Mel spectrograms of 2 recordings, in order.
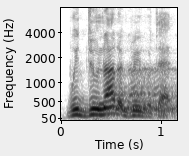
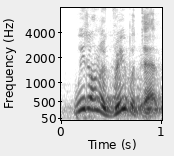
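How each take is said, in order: First: Lower, firm "do not", each word separate; stress on NOT. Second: Said in the usual way. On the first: Real, not acted. Preacher restating disagreement to the congregation, firm stress on "do not". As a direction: spell out "do not" with weight.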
